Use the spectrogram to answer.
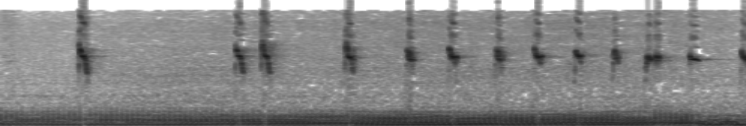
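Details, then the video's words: Bulbul known locally as cucak kurincang, kutilang sutra or kuniran, giving sharp high chips about every quarter second, some doubled, over a steady low hum. "kicau cucak kurincang"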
